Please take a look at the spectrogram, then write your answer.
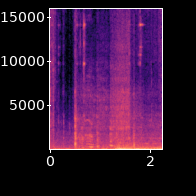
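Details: Rover 416SLi automatic, first start after the exhaust was repaired by welding and the back box refitted: engine catches and settles into a deep, steady idle with no puffing or ticking at the pipe; exhaust sealed, normal idle.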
